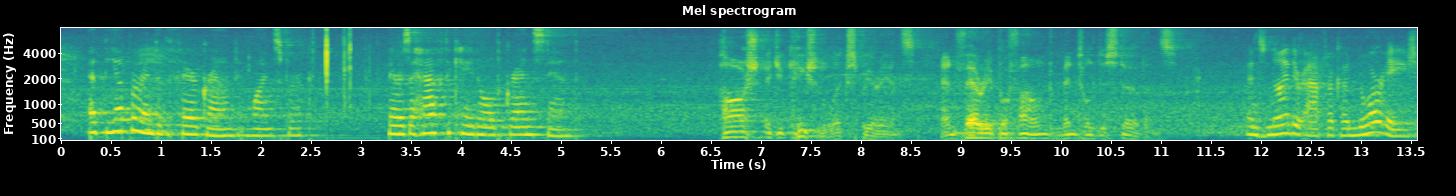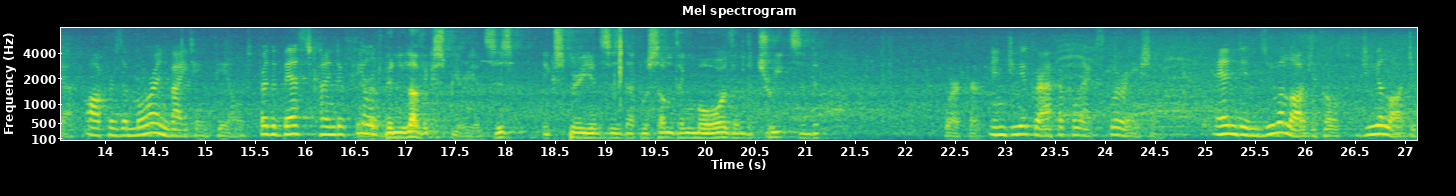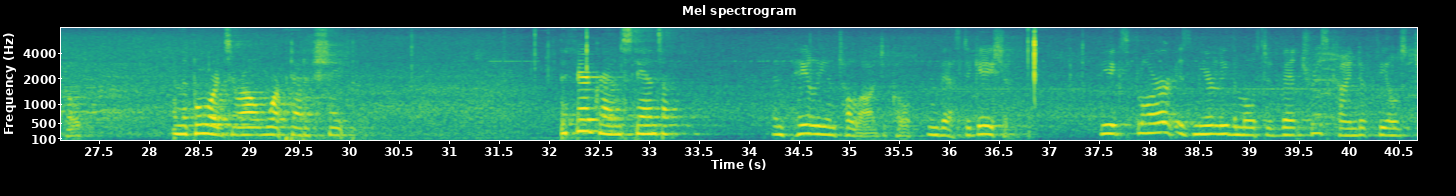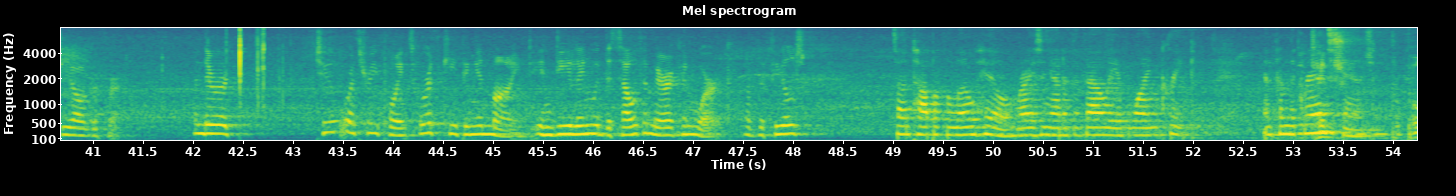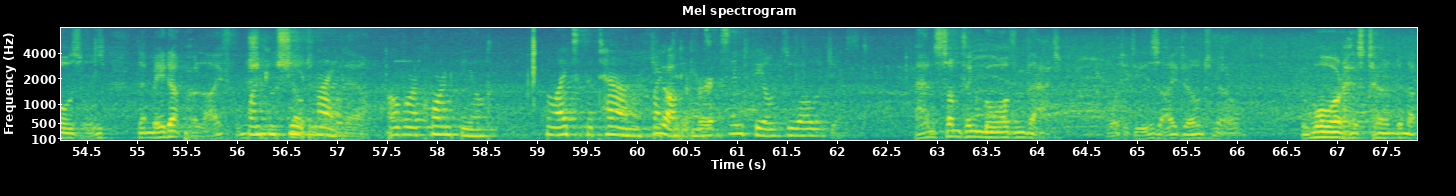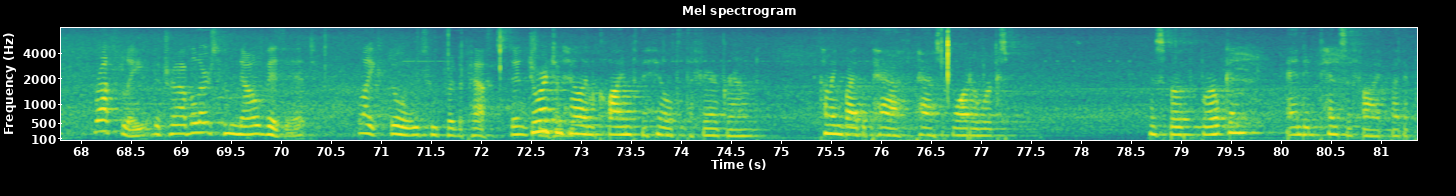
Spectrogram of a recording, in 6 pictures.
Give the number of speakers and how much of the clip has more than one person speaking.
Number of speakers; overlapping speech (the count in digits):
3, about 5%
